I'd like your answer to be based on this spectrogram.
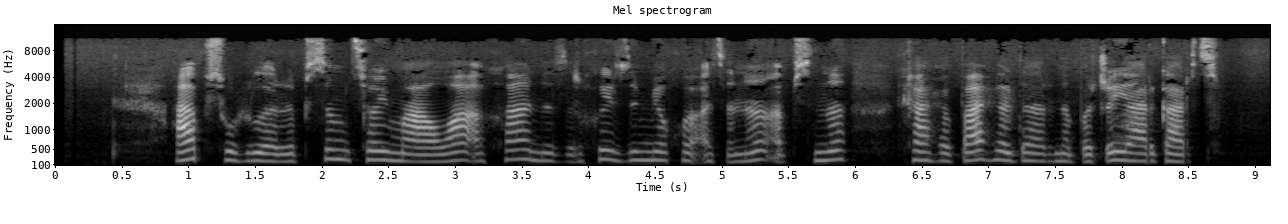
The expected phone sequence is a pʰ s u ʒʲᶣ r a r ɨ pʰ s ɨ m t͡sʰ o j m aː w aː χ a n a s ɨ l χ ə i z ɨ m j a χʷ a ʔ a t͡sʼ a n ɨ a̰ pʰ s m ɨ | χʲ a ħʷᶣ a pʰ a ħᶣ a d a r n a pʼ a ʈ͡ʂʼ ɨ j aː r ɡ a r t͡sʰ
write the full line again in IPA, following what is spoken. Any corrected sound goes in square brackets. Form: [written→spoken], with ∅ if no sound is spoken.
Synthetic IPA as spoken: a pʰ s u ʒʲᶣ [r→l] a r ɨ pʰ s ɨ m t͡sʰ o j m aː w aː χ a n a [s→z] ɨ [l→r] χ ə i z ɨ m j a χʷ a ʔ a t͡sʼ a n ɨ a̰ pʰ s [m→n] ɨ | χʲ a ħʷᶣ a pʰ a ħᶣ a d a r n a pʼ a ʈ͡ʂʼ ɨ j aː r ɡ a r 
